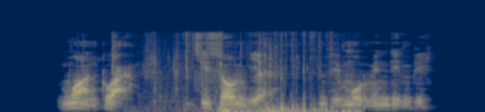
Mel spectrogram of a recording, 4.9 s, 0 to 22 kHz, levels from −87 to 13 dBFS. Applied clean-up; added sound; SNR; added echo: none; Crumpling, crinkling; 6 dB; none.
